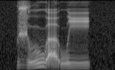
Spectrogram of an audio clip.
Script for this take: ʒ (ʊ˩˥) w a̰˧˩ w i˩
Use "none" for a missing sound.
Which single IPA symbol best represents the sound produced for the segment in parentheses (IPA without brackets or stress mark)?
u˩˥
